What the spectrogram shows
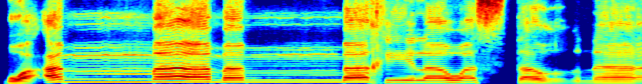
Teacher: dengan menyuarakan nun mati atau tanwin menjadi suara mim. · Nunnya dibaca huruf mim, diganti iklab, diganti dengan huruf mim. Jadi walaupun tampaknya nun tapi bunyinya bukan nun melainkan huruf mim. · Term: iqlab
